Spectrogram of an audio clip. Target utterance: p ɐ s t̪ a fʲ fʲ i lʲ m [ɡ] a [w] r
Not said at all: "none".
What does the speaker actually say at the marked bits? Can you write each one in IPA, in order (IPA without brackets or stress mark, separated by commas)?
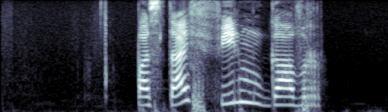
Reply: ɡ, v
